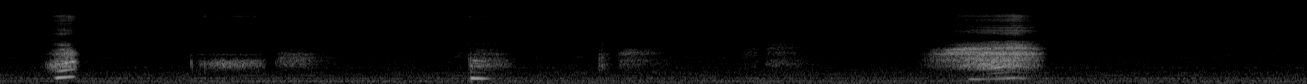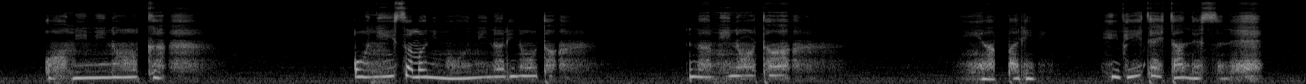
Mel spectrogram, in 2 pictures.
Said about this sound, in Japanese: お兄ちゃんのあくびの伝染力すごい。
